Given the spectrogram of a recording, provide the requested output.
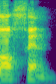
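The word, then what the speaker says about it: often: আমরা অবটেন বলবো না এটা উচ্চারণ হবে অফেন অফেন অফেন হ্যাঁ ইয়েস হ্যা কালকে আপনি বলছিলেন অফটেন যার জন্য আমি আজকে অবটেন না না অফটেন বলি না আমি বলছি অফটেন হবে না এটা এখানে টি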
